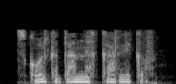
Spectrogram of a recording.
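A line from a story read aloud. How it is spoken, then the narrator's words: Quiet question. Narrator (Russian): тихо спросил Блейк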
